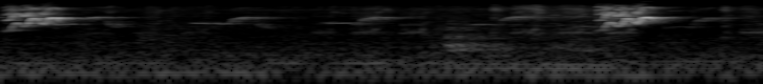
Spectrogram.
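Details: Budgerigar twittering song: a buzzy opening burst, then a run of soft short whistles at a steady pitch, ending in another scratchy burst.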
